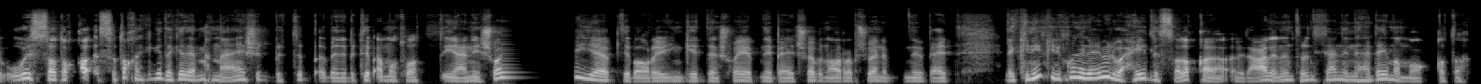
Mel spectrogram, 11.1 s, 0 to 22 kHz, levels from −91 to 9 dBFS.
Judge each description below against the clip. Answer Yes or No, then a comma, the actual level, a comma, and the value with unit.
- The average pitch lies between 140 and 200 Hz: No, low, 130 Hz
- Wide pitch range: Yes, wide, 6.0 semitones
